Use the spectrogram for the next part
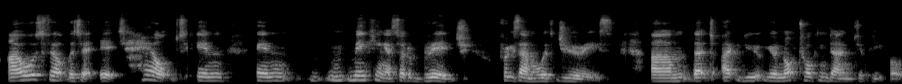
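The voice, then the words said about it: Scottish accent. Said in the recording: “I've never, ever tried to lose my Scottish accent.”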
